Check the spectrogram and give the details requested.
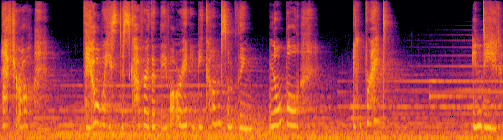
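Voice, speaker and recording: Very high-voiced, resolute young heroine. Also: female voice. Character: gentle but resolute young woman warrior, quietly hopeful. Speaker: voice actor in a game cutscene. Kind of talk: scripted dramatic game dialogue. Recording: long reverb under clear music.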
